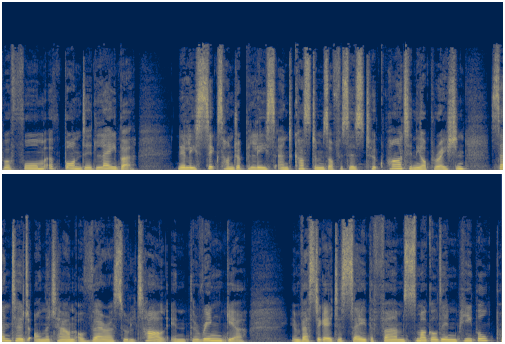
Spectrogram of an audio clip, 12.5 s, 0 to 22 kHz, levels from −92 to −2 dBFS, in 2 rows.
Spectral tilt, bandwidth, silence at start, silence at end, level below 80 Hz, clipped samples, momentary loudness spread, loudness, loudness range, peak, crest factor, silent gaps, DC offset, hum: -4.5 dB/octave; 17 kHz; 0 s; 0.15 s; -64 dBFS; under 0.1%; 5 LU; -25 LUFS; 1 LU; -10 dBFS; 16 dB; none; under 0.1%; none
